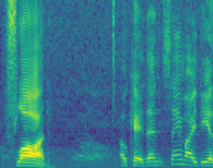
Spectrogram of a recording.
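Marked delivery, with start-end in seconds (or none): 0.1-0.6 flawed said loud and clear with a sounded final d; loud model word. Shown as a demonstration. Teacher drilling flawed with students, loud and clear. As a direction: model flawed crisply for the class. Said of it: "let's say it again".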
